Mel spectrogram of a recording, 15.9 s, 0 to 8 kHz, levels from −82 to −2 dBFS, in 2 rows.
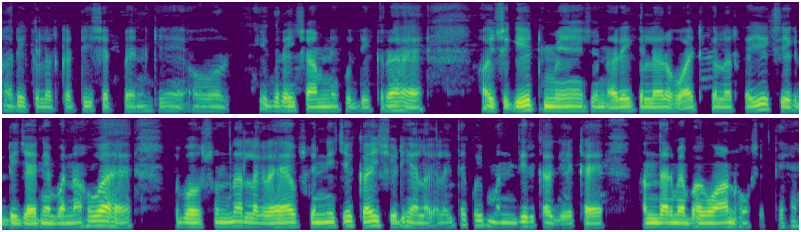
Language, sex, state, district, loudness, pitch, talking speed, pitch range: Hindi, male, Chhattisgarh, Balrampur, -18 LUFS, 105 Hz, 200 wpm, 100-110 Hz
